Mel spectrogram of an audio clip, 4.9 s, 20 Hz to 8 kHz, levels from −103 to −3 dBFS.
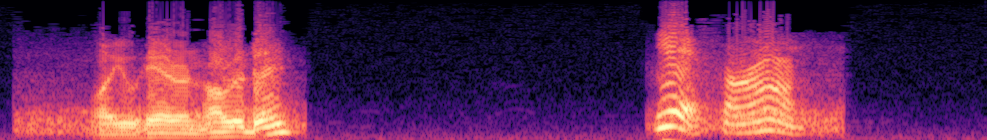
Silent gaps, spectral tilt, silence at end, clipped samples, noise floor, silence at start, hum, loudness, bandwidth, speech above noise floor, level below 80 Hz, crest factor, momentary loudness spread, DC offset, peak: none; -8.5 dB/octave; 0.7 s; 1%; -56 dBFS; 0.1 s; none; -9 LUFS; 6.4 kHz; 48 dB; -42 dBFS; 12 dB; 22 LU; under 0.1%; 0 dBFS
